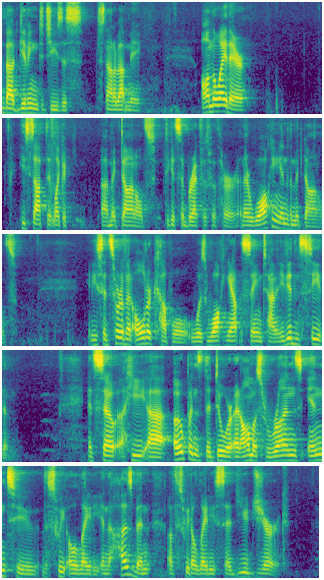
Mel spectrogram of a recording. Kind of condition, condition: setting, live audience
